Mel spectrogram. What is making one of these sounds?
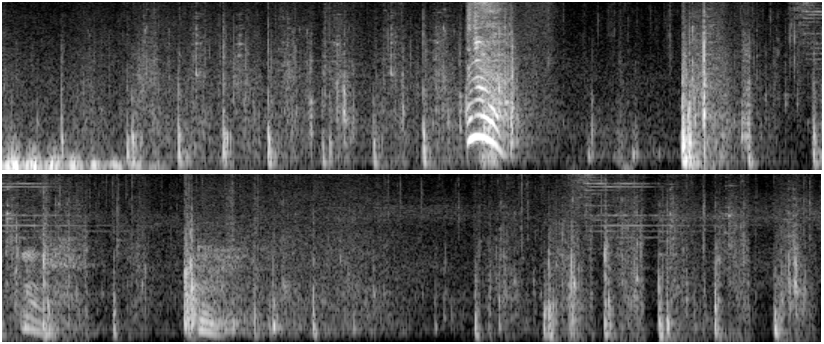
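Footsteps crunch over dry leaves and undergrowth.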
